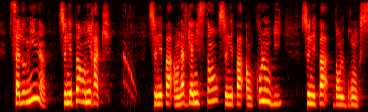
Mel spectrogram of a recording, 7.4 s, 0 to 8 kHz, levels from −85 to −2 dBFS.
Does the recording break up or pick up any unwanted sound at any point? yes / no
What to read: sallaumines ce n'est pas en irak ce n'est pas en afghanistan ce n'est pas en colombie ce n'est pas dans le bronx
yes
